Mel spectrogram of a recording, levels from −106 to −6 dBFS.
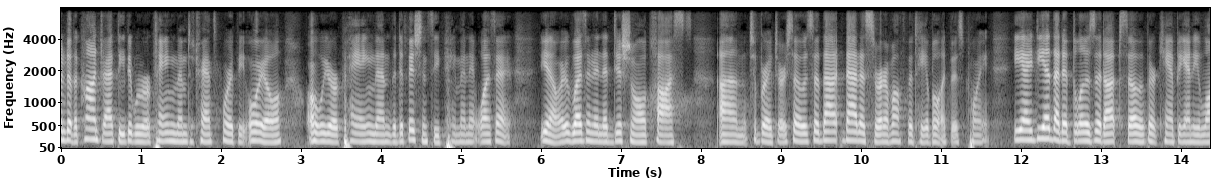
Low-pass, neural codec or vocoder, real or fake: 7.2 kHz; codec, 16 kHz, 1 kbps, FunCodec, trained on LibriTTS, 50 frames a second; fake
